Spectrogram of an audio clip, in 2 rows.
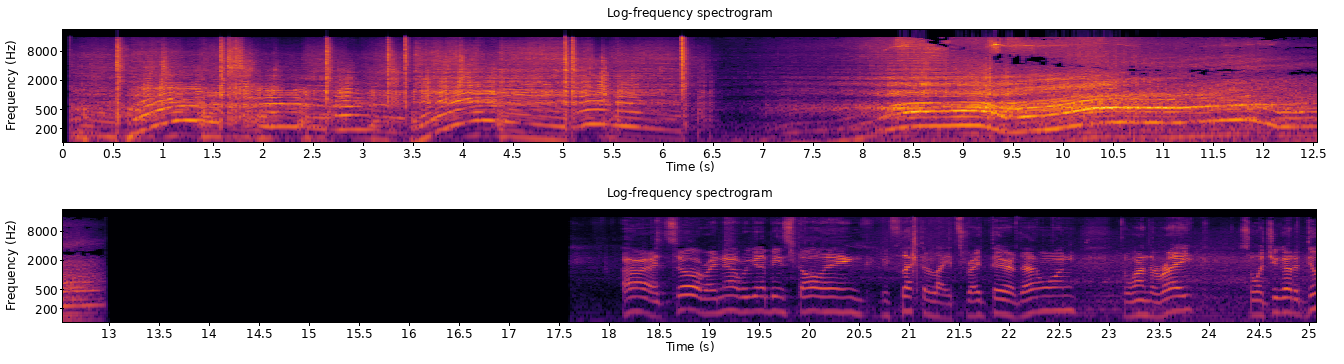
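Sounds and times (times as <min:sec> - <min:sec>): car engine revving: 0:00.1 - 0:13.0.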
